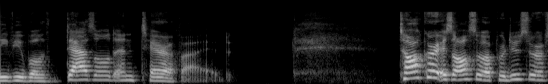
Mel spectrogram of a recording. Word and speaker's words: Tocher: When I think 2 years ago, she finally learned that my last name is pronounced Tocher, and she thought it was Tocher.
